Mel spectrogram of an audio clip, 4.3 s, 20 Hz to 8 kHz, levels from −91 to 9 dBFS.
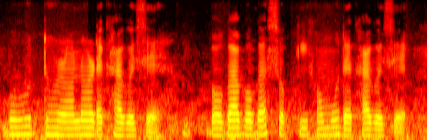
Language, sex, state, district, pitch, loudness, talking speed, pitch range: Assamese, female, Assam, Sonitpur, 145 Hz, -18 LUFS, 125 wpm, 130-150 Hz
